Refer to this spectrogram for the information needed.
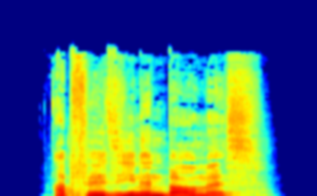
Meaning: genitive singular of Apfelsinenbaum
- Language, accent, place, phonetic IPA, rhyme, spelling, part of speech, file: German, Germany, Berlin, [ap͡fl̩ˈziːnənˌbaʊ̯məs], -iːnənbaʊ̯məs, Apfelsinenbaumes, noun, De-Apfelsinenbaumes.ogg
